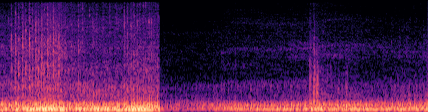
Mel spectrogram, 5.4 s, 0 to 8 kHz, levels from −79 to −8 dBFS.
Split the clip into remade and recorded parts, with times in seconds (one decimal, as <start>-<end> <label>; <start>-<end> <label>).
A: 0.0-1.0 remade; 1.0-5.4 recorded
